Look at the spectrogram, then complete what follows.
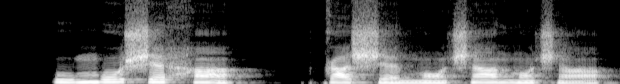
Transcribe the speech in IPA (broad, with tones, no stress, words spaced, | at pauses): u˧ mo˦ʃɛ˦hã˦˨ | ka˧ʃɛ˨nɔ̃˨ ʃã˧nɔ̃˨ʃã˨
